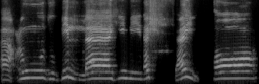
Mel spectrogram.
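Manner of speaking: very slow recitation with a thick, heavy "syaitho"; ta'awudz with exaggerated heavy to; heavy to sound. Shown as a demonstration. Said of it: "bacaannya itu gini".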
